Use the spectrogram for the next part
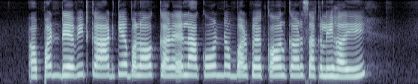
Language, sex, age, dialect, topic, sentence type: Magahi, female, 25-30, Southern, banking, question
